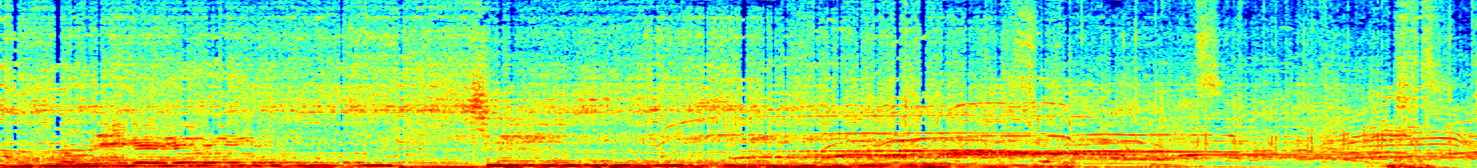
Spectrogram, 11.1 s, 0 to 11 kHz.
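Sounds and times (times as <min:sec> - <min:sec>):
audience cheering and whooping: 0:02.1 - 0:11.0.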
